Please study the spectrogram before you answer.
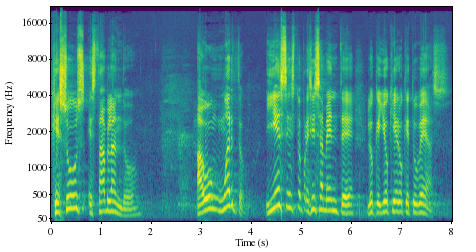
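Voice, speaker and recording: A man preaching a sermon with a high, bright, ringing voice. He fires questions at his congregation and answers them himself. The sound carries a long echo from a church hall. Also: big pitch swings, slow. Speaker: pastor.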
